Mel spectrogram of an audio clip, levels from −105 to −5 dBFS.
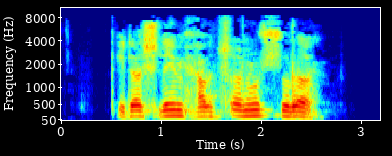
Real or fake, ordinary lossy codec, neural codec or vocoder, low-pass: fake; MP3, 32 kbps; codec, 16 kHz in and 24 kHz out, 1.1 kbps, FireRedTTS-2 codec; 9.9 kHz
